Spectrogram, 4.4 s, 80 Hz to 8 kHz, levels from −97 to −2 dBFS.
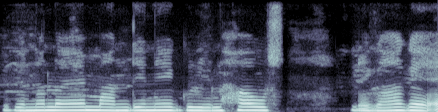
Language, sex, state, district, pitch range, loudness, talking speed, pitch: Chakma, female, Tripura, Dhalai, 220-235 Hz, -13 LUFS, 95 wpm, 230 Hz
